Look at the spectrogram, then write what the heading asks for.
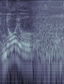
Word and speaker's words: Nyoyol: Yeah, Nyoyol is spelled very easy. N-Y-O, Nyo. Yo, Y-O. So N-Y-O, Y-O. Nyoyo.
